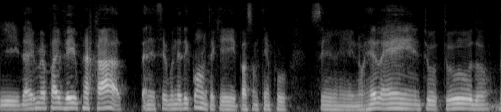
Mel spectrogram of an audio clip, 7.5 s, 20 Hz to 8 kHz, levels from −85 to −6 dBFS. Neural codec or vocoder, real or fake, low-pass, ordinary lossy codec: codec, 16 kHz, 1.1 kbps, Voila-Tokenizer; fake; 7.2 kHz; none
